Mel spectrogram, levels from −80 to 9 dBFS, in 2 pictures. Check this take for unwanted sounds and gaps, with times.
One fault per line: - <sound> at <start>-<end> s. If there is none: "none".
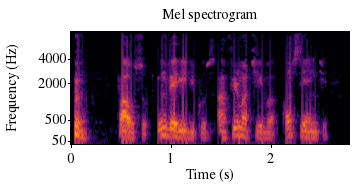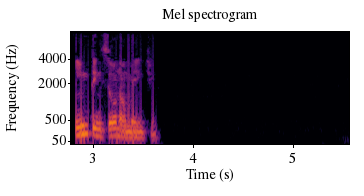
none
